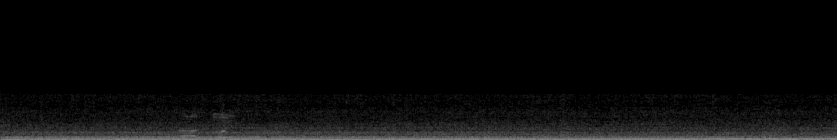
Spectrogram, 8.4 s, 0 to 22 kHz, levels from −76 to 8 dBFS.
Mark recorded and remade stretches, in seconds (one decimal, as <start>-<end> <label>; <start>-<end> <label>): 0.0-1.0 recorded; 1.0-1.5 remade; 1.5-7.0 recorded; 7.0-7.9 remade; 7.9-8.4 recorded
